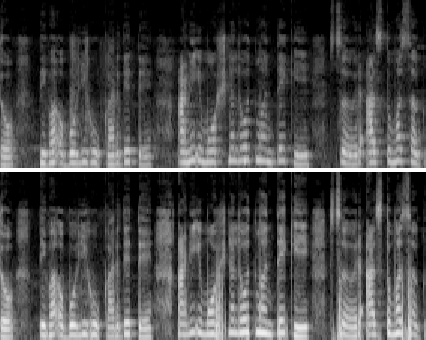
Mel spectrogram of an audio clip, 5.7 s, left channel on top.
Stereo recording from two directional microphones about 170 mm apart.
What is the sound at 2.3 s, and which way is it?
A woman's voice, 60° right (ahead or behind).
